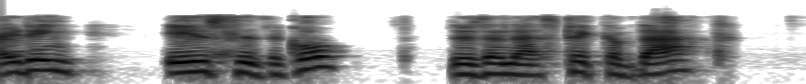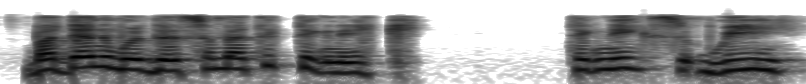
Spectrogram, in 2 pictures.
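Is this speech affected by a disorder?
Yes: cerebral palsy; lifelong.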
